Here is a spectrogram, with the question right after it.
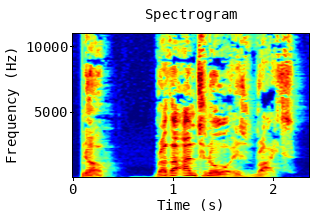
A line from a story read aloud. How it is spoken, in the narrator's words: Diamond says, his tone as hard and as cold as marble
